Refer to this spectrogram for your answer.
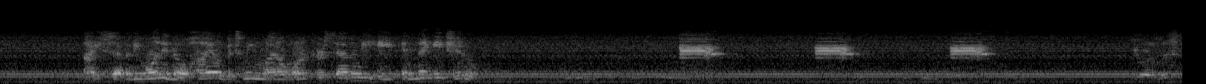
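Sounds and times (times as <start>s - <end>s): faint steady hum: 0.0s - 11.8s
harsh warbling digital data bursts: 6.8s - 7.3s, 8.1s - 8.7s, 9.5s - 10.0s.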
